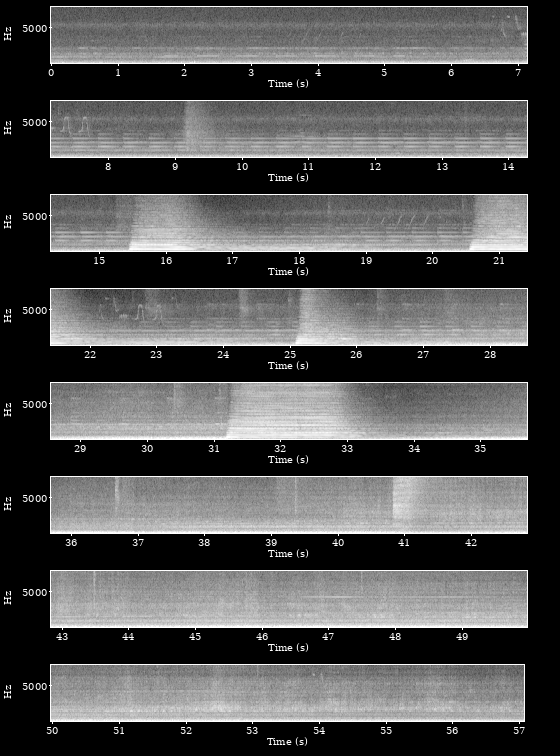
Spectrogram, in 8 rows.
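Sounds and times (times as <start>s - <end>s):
locomotive engine rumbling: 0.0s - 57.0s
train wheels rumbling: 0.0s - 57.0s
locomotive horn blasts: 15.4s - 19.3s, 20.5s - 27.5s, 31.1s - 34.0s.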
